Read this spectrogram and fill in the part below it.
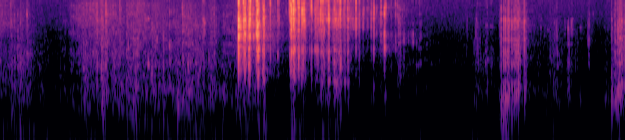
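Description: Close, loud crunches of food being chewed during a mukbang, coming in a few sharp bursts with quieter munching between them and no talking.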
